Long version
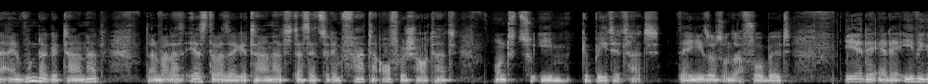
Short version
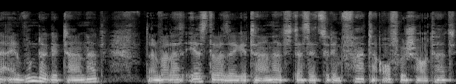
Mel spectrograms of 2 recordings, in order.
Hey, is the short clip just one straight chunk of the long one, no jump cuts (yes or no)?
yes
